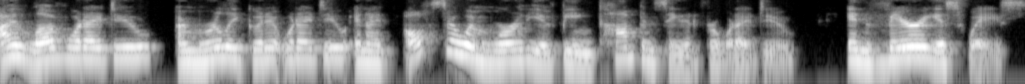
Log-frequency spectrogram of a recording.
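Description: Over a quiet background, a woman speaks at a moderate pace and a medium pitch with ordinary pitch variation. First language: Spanish. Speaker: tutor and former teacher. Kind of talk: interview.

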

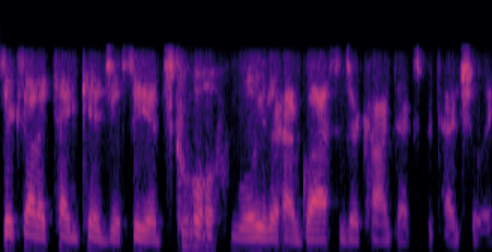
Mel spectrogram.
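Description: Using an ordinary speaking voice, a man talks at a medium pitch with fairly even intonation. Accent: American. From Michigan, near Detroit. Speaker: optometrist. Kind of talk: radio interview.

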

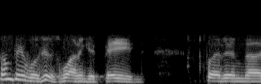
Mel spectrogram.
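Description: An unremarkable speaking voice from a man, fairly high in pitch, at a moderate pace. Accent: American. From Inland Empire, California. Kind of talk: casual podcast chat.

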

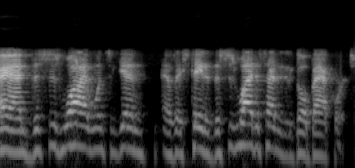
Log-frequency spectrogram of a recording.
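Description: This man has an unremarkable speaking voice, moving at a moderate pace with ordinary pitch variation. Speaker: co-host / call-in commentator on prophecy. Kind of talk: casual discussion of Bible prophecy. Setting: phone or online call with technical trouble.

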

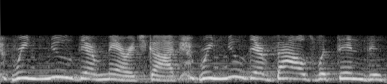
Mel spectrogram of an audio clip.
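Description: A woman's high-pitched voice, intense in tone, with ordinary pitch variation at a fairly slow pace, over music in the background. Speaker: prayer leader / devotional host. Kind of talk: fervent prayer. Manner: fervent, rhythmic, repeating 'God' after each phrase, pleading and intense.

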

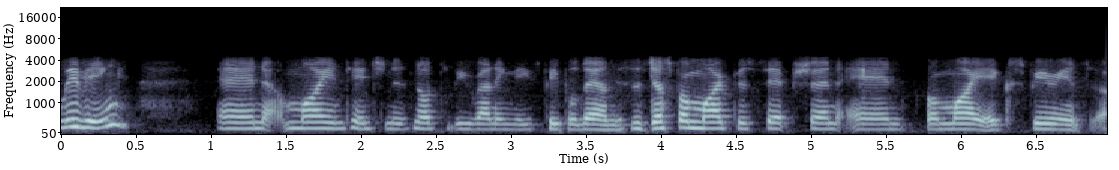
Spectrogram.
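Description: Medium in pitch, a woman speaks with an Australian accent and fairly even intonation. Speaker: show panelist. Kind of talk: casual chat.

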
